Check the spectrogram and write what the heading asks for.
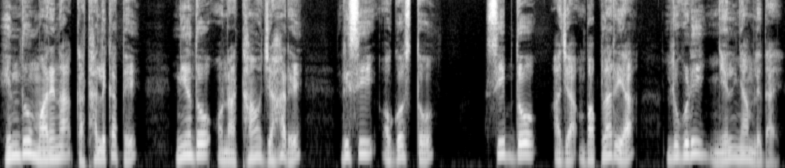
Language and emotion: Santali, neutral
